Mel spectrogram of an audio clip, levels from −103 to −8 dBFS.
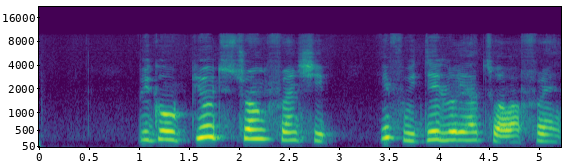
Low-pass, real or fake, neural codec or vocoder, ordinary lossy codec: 9.9 kHz; fake; vocoder, 22.05 kHz, 80 mel bands, Vocos; none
